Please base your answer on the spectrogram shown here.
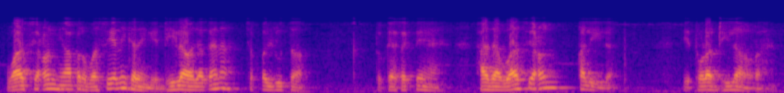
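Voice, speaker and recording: A man's voice: on the low side, animated. A male language teacher explaining a reading passage line by line, repeating words and asking himself questions. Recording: tinny phone-like sound.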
